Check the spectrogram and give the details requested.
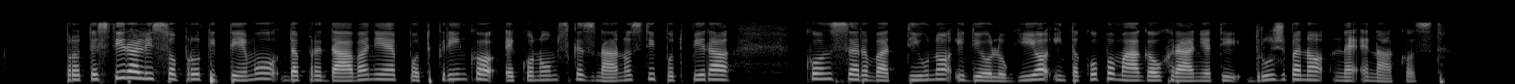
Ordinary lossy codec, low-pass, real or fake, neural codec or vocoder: none; 7.2 kHz; real; none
